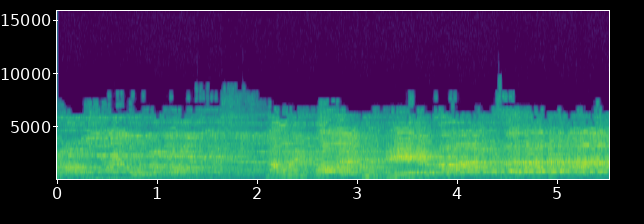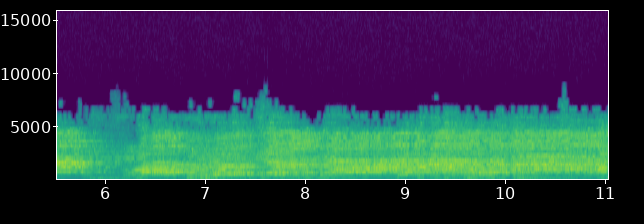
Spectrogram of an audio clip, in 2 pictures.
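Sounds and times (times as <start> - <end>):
voices singing along: 0.0 - 11.0.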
